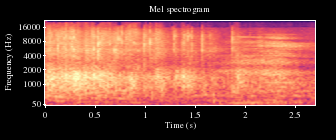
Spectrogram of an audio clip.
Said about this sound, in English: can we have one more bigger round of applause for the fact that we are all here in this room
